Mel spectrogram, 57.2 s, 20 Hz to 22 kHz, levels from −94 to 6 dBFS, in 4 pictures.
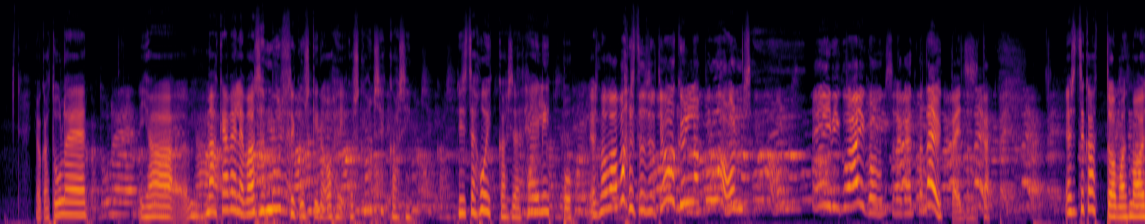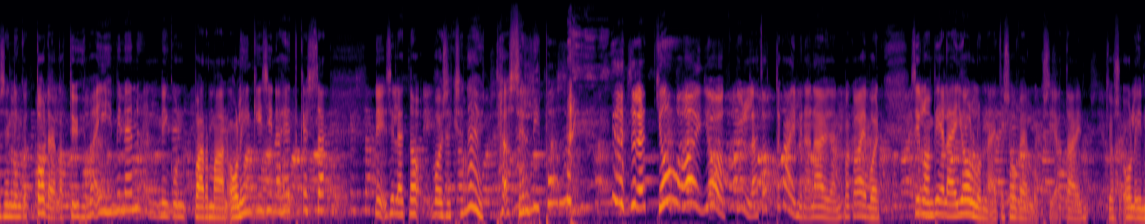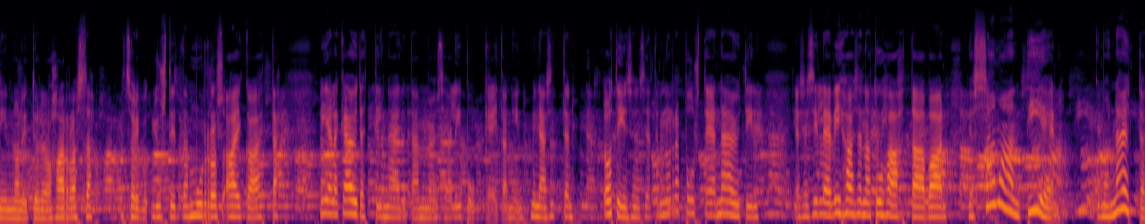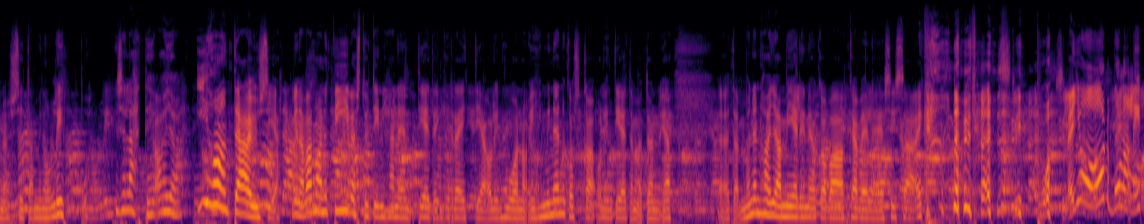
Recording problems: echo of what is said; strong; throughout; 590 ms later, 9 dB below the speech

